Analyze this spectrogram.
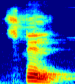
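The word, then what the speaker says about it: stele: Tissue, vascular bundle, पिथ, इसको commonly बोलते हैं स्टिल। स्टिल, स्टिल क्या बोलते हैं इसको, स्टिल, इस प्रोनाउंसिएशन स्टिल है इसका।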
